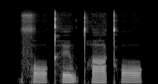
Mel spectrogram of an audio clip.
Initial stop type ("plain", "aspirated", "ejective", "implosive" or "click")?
aspirated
